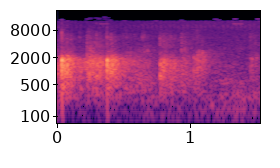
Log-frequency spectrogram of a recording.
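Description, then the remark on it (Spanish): A church audience applauds the Lord, a soft, diffuse wash of many hands clapping with a few slightly louder bursts, fading gradually as the clapping dies down. “Démosle un aplauso al Señor si usted lo quiere hacer.”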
